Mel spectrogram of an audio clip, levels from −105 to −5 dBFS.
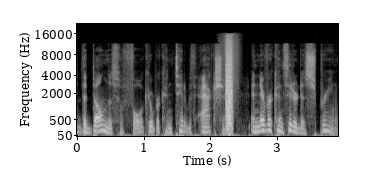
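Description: At about 2.08 s there's a wireless microphone noise hit that lasts until roughly 2.47 s, so a bit under half a second. What's going on is the FM radio link from the mic dropping into a fade, where reflected copies of the signal arrive out of step and partly cancel the direct one. As the wanted signal sinks, the receiver's own noise comes up, and you get that brief swish of static laid over the speech before the link recovers.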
